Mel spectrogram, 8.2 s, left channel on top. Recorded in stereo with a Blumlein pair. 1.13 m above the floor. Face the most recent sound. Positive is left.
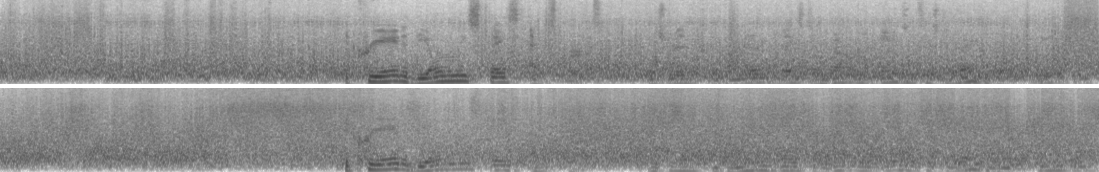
turn(degrees=50)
